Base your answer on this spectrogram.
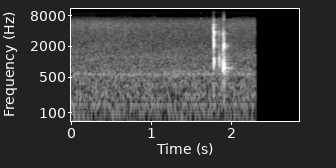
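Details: Hiccups in a 3-day-old baby girl: two quick, sharp hiccup sounds in close succession over steady background hiss.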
